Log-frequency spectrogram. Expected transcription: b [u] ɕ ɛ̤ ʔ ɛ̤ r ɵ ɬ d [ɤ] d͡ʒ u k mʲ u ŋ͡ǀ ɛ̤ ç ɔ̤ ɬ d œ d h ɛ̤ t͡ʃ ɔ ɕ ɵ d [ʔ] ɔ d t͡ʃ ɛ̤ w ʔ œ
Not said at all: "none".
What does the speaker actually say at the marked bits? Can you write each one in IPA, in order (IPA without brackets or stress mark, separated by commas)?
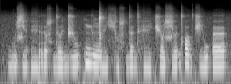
u, ɵ, ʔ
